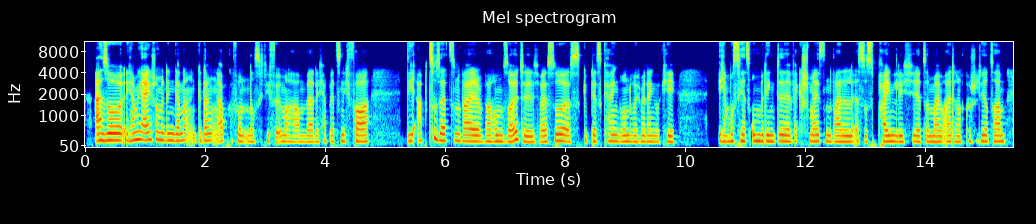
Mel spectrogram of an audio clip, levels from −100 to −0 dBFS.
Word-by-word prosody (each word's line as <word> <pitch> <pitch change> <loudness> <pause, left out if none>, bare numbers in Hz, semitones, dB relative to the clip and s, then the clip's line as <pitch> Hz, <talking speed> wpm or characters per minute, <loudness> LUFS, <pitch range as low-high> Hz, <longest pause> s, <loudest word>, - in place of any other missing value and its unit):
Also, 220 +1 +6
ich 215 -1 -2
habe 225 - +3
mich 250 -2 +4
eigentlich 230 +2 +6
schon 245 -1 0
mit 225 -1 0
den 220 -1 +2
Gedan 210 +1 -1
Gedanken 210 0 -2
abgefunden, 195 -2 -3
dass 180 -2 -2
ich - - -19
die 200 - -8
für 155 - -6
immer 185 +3 -2
haben 180 0 -4
werde. 180 0 -2
Ich 180 - -10
habe 195 -2 -7
jetzt 185 - -4
nicht 195 -2 -3
vor, 190 0 +3 0.6
die - - 0
abzusetzen, 210 -5 0
weil 190 -2 +3
warum 190 0 0
sollte 185 +3 +2
ich, 170 0 -1
weißt 180 +1 -2
du? - - +5 0.2
Es 185 - -2
gibt 200 - -8
jetzt 185 -2 -2
keinen 195 0 -2
Grund, 190 0 -1
wo - - -3
ich 185 0 -4
mir 185 - -1
denke: 185 0 -3
„Okay, 175 0 -3 0.7
ich 195 -1 -1
muss 195 +2 0
die 205 - +2
jetzt 195 - +1
unbedingt, 195 -1 +1
äh, 190 -2 +2
wegschmeißen, 195 0 -2
weil 185 0 +2
es 185 -1 -3
ist 180 - -2
peinlich, 185 -1 +1
jetzt 180 -1 -2
in 180 - 0
meinem 180 0 0
Alter 185 0 -2
noch 175 -2 -5
Kuscheltiere 195 -1 -3
zu 190 - -3
haben.“ 190 +1 +1
190 Hz, 235 wpm, -23 LUFS, 185-200 Hz, 0.7 s, Also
